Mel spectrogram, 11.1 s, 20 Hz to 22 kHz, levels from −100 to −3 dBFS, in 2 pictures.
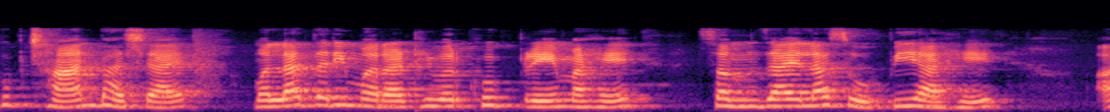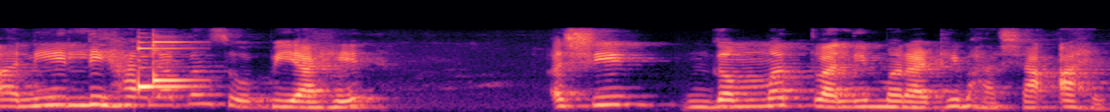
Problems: constant background noise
